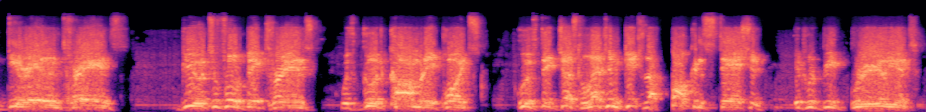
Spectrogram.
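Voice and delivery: over-the-top angry dad shouting about trains; ranting father. Retold or imitated. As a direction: bellow down the wife in a hammed-up rage. Father voiced ranting at mother.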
